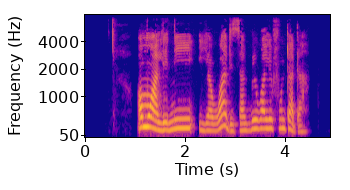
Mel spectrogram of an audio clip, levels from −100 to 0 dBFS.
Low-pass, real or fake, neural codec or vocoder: 7.2 kHz; real; none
